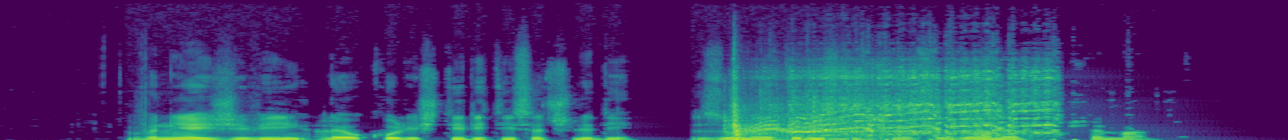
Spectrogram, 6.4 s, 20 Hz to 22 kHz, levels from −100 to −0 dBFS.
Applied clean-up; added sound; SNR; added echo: classical method spectral subtraction.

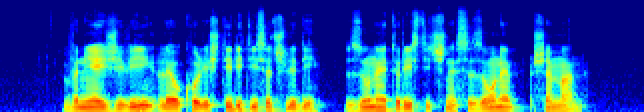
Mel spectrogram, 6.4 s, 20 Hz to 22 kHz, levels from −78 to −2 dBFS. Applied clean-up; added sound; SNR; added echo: none; none; none; none.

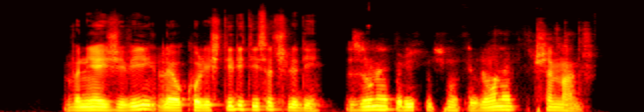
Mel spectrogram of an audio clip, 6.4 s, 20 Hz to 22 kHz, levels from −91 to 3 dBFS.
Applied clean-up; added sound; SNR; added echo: neural mask model Resemble Enhance denoiser.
